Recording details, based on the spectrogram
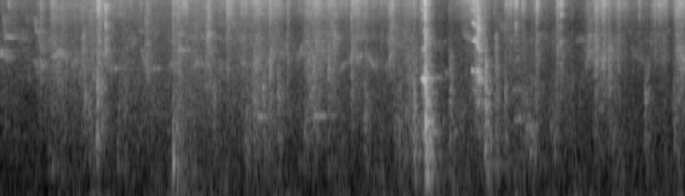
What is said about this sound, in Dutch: worden hier eigenlijk min of meer al begroet door de boerenzwaluwen die hier zijn. In de hoeken van de vogelkijkhutten hebben ze nesten gemaakt, waarin ze nou, de eieren leggen, waar de jonkjes ook uitkomen.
